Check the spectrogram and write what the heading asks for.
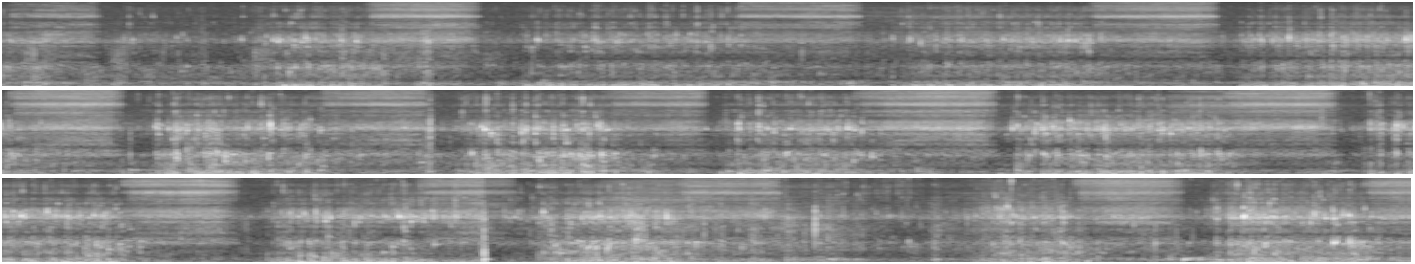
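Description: Scuba diver breathing through a regulator underwater: a hiss with each inhalation, then a gurgling rush of exhaled bubbles, in a steady cycle repeating every couple of seconds.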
